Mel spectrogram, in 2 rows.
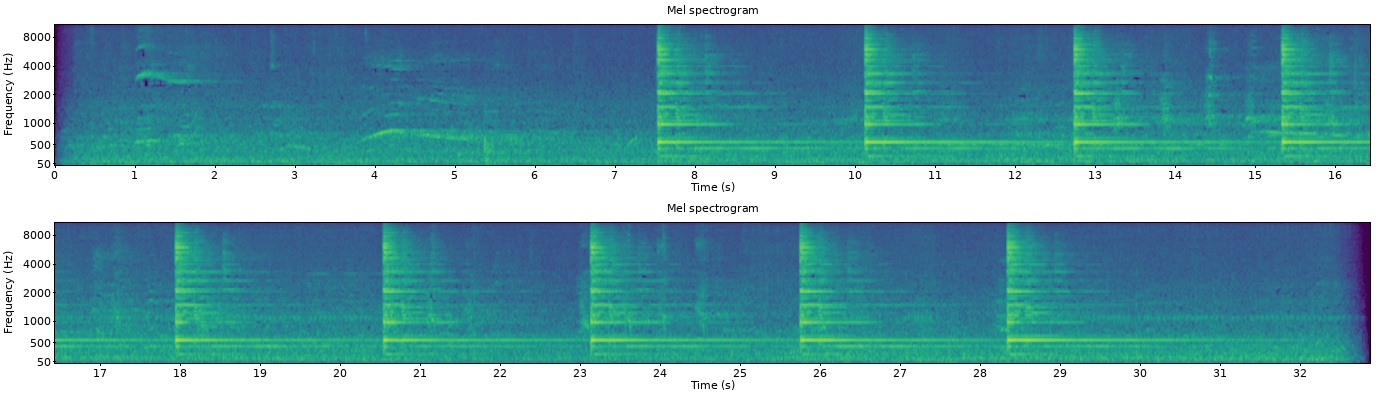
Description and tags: bells SMP distant
Bells of the small church of Sant Marti de Provençals (Barcelona). Recorded from a near and reverberant park, with MD Sony MZ-R30 & ECM-929LT microphone.
bells, small-church, barcelona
